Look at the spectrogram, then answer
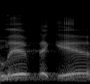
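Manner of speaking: crackly, high-pitched preacher voice. Quoting a preacher's motto the way he used to say it, crackly Wayne Myers voice. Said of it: "it's kind of a crackly voice".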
